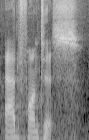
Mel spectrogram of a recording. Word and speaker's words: ad fontes: Now, in traditional academia, there is a Latin expression that is it's pronounced ad fontes.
